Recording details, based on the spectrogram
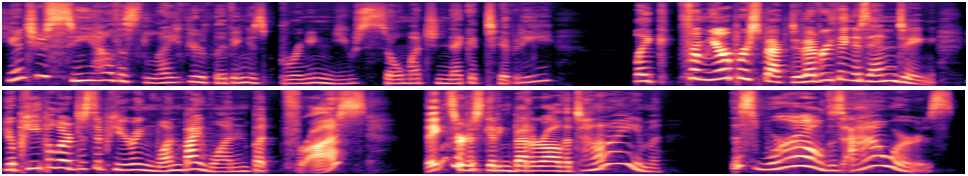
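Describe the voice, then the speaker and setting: A woman's voice: fairly high pitch, very animated, moderate pace, fairly bright tone. A woman playing a chatty, cheeky female zombie in a comedic audio roleplay, breezy and falsely friendly. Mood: persuasive. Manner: breezy coaxing, falsely friendly, awkward backpedalling.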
